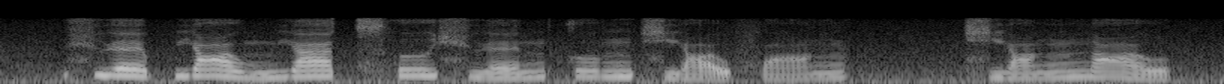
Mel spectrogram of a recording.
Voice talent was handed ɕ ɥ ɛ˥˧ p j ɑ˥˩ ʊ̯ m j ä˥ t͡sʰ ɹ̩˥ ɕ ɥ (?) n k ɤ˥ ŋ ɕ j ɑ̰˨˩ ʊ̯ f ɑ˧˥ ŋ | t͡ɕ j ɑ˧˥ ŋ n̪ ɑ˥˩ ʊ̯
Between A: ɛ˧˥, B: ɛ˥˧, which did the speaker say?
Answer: A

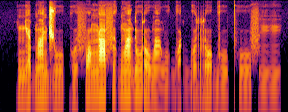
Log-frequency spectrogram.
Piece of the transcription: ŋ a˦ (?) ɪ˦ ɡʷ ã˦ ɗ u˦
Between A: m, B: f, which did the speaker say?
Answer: B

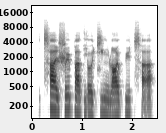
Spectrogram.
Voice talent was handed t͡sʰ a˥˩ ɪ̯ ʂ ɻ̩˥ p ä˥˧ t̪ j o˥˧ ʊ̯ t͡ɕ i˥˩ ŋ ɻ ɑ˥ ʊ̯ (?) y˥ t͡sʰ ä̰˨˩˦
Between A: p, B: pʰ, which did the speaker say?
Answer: A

